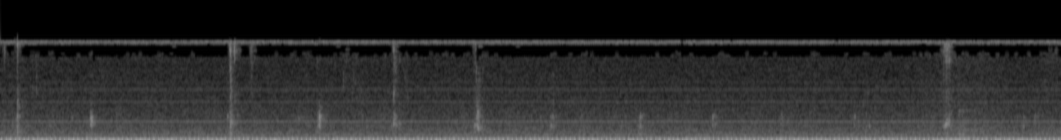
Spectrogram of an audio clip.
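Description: Mouth sounds of chewing chicken wing: a scattering of short, sharp wet clicks, mostly in the first half, over a steady low hum.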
